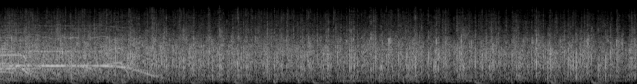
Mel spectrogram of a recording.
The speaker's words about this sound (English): Again, we really wanted to thank our guests. If we can give our guests a massive round of applause for being here.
